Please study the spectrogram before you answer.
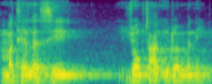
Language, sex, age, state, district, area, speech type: Manipuri, male, 30-45, Manipur, Kakching, rural, spontaneous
